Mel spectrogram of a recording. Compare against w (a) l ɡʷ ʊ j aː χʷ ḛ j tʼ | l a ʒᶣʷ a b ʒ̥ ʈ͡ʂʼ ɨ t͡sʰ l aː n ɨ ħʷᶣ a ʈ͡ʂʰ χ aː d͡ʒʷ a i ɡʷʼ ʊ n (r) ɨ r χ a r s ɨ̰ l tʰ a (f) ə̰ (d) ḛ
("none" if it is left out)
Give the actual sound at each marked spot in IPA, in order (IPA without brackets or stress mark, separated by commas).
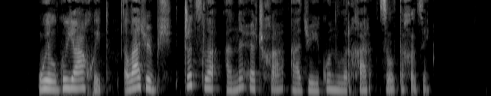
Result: i, l, χ, d͡z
